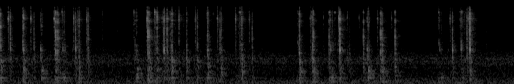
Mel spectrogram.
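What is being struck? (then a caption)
Plastic and metal manual typewriter. Fingertips type continuously on the dark plastic keys of a mustard-yellow, plastic-cased manual typewriter with a metal mechanism. The result is rapid bursts of sharp, bright clicks that die away almost instantly, with little low end and brief pauses between flurries.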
